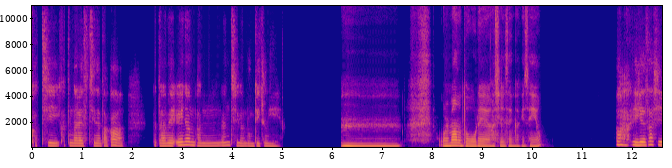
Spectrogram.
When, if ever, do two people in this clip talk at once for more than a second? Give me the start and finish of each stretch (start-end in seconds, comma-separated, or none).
none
